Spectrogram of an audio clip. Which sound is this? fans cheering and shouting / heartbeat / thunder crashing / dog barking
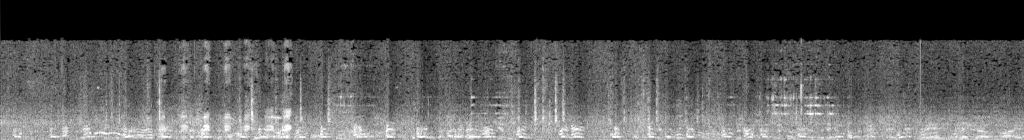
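dog barking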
